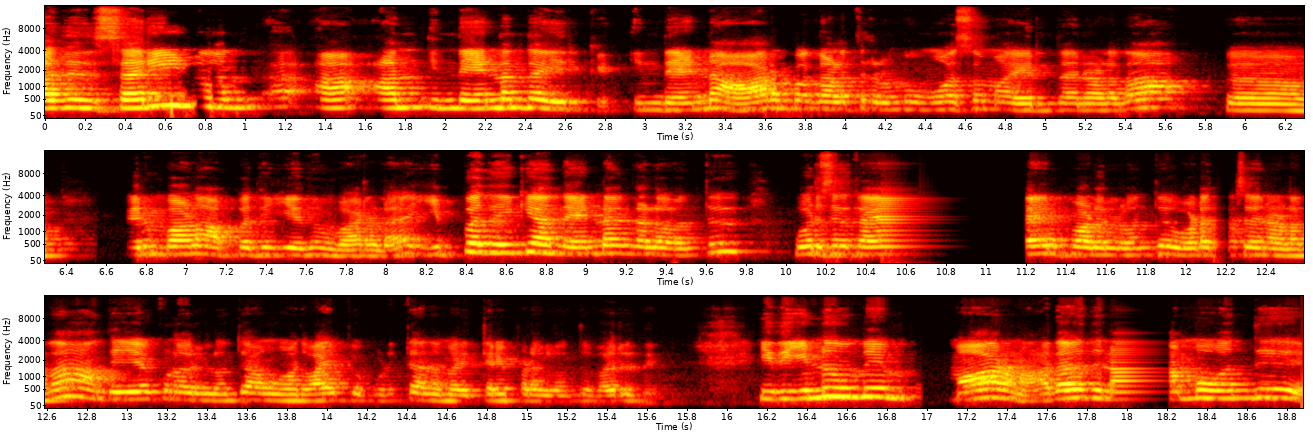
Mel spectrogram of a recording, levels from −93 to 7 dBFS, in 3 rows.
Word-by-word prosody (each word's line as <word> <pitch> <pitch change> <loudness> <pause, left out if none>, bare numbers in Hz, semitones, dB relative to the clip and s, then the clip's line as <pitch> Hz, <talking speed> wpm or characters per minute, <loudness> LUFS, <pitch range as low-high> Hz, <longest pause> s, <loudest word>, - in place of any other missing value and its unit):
அது 230 +1 +7 0.2
சரின்னு 275 +2 +6 0.5
அ - - +5 0.3
ஆம் 245 +1 +2
இந்த 235 0 -2
எண்ணம் 255 +2 +2
தான் 250 - +4
இருக்கு. 415 0 -11 0.2
இந்த 195 0 -5
எண்ணம் 200 -2 +2
ஆரம்ப 230 +1 +1
காலத்துல 210 -1 -2
ரொம்ப 205 +1 -9
மோசமா 210 0 -5
இருந்தனால 185 0 -4
தான், 260 +1 +2 0.4
அ - - 0 0.7
பெரும்பாலும் 215 +1 +2
அப்போதக்கி 200 0 -4
எதுவும் 185 -4 -5
வரல. 160 -1 -2 0.2
இப்போதக்கி 250 +3 +2
அந்த 240 -4 0
எண்ணங்கள 225 -1 -1
வந்து 190 +8 -10 0.4
ஒரு 215 - +1
சில 220 - -2 0.7
தயாரிப்பாளர்கள் 205 -4 -1
வந்து 205 +4 -7
ஒடச்சனாலதான், 200 +5 -2
அந்த 225 -3 -6
இயக்குநர்கள் 205 -4 -2
வந்து 195 +3 -5
அவுங்க 180 -2 -3
ஒரு 170 - -5
வாய்ப்ப 180 0 -3
கொடுத்து, 170 +4 -8
அந்தமாரி 165 -3 -4
திரைப்படங்கள் 170 -3 -5
வந்து 160 +1 -14
வருது. 165 +3 -7 0.6
இது 215 - -1
இன்னமுமே 275 +2 +3 0.4
மாறணும். 245 +4 +4
அதாவது 240 +1 +5
நம்ம 205 +2 -2
வந்து 235 +3 -5
210 Hz, 150 wpm, -21 LUFS, 185-240 Hz, 0.7 s, அது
